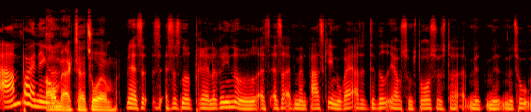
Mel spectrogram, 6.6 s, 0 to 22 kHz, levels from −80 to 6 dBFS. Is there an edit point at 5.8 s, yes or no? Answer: no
